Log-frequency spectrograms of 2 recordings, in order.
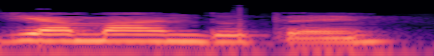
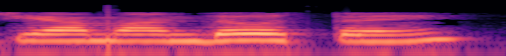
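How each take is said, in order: First: The stress is on the second syllable. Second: The stress is on the third syllable. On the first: The speaker calls it right. "keep it with the same stress as the original participle" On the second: The speaker calls it wrong. "you don't want to pronounce this llamandote"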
